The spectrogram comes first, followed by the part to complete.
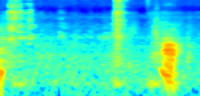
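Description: A single light click a little over a second in as a metal crochet hook is set down on the table, amid faint handling of the cotton crochet piece.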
